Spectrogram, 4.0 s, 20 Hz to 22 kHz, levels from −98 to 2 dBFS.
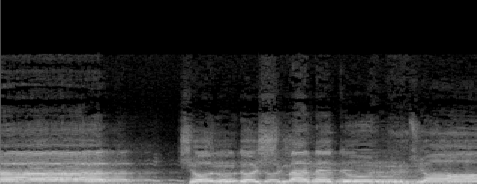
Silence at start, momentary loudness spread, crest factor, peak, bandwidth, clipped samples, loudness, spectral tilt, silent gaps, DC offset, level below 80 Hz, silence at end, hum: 0 s; 9 LU; 12 dB; -6 dBFS; 8.2 kHz; under 0.1%; -20 LUFS; -6 dB/octave; none; under 0.1%; -62 dBFS; 0 s; none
